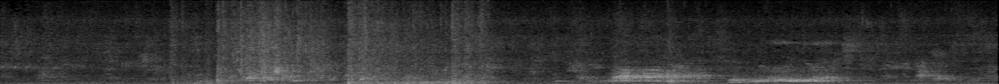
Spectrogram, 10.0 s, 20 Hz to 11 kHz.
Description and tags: Recording of a Laughing Kookaburra flying, hitting the water of a small pond, and flying away, followed by some calls. Recorded with a Zoom H2.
